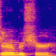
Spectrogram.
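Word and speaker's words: Derbyshire: to say this der derish derish derish would be my guess it's it's written like Derby Shire but my guess would be derish derish something like that um so while she's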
